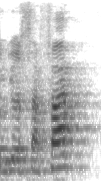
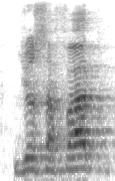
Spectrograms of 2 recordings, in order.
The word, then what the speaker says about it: Josafat: rey de Israel y con Josafat o Josafat, de acuerdo a nuestra pronunciación latina, Josafat como rey de Judá, y nos presenta la historia de un gran profeta, Elías.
